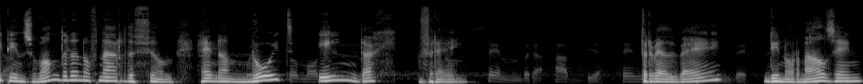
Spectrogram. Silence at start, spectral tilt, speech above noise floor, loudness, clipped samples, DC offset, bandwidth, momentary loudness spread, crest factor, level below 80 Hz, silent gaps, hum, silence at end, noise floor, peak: 0 s; -6.5 dB/octave; 31 dB; -26 LUFS; under 0.1%; under 0.1%; 16 kHz; 12 LU; 18 dB; -60 dBFS; none; none; 0 s; -56 dBFS; -10 dBFS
